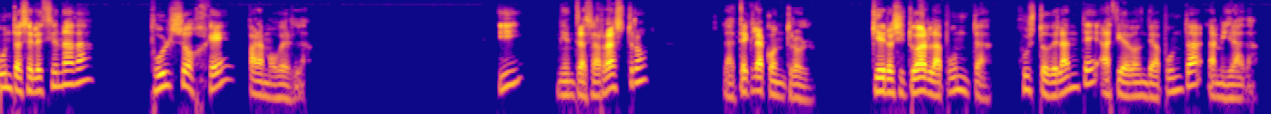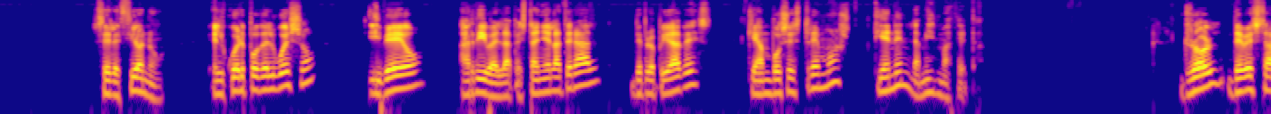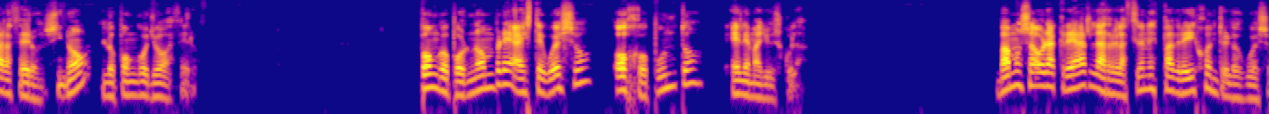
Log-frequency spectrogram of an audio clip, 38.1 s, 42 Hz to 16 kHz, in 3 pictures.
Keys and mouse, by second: 2.5 g, 13.6-16.2 middle drag, 16.2 right click.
